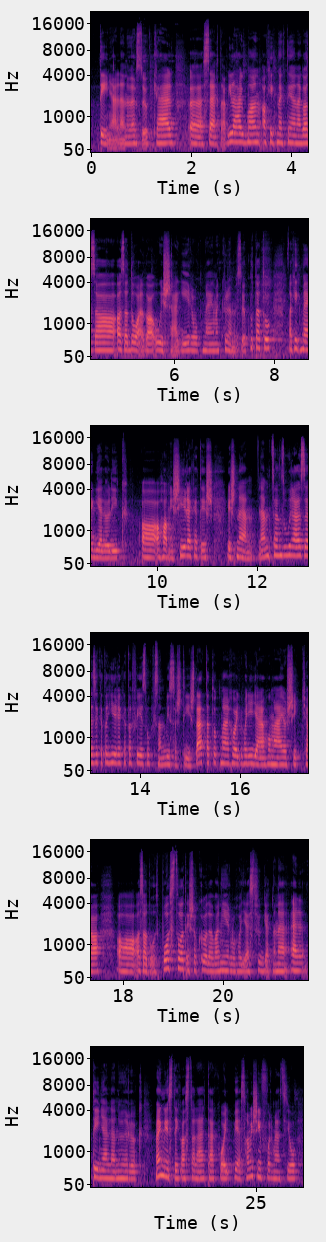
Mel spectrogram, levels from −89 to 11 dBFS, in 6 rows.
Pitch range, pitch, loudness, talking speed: 175-205 Hz, 185 Hz, -26 LUFS, 145 wpm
